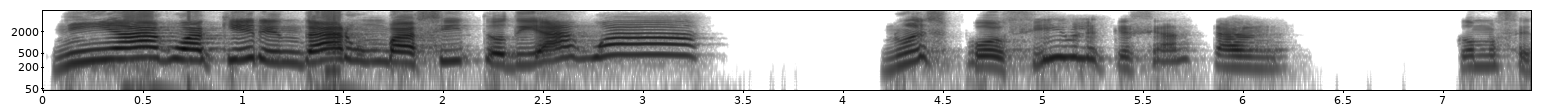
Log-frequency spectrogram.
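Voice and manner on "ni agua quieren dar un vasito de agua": loud, high indignant outcry. Real, not acted. Preacher scolding stingy hosts, loud indignation. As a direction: cry out in disbelief at the stinginess.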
